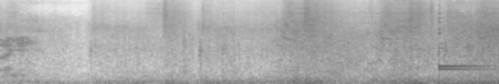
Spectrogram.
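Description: Magic spells and combat effects crackle and boom in a fantasy video game.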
